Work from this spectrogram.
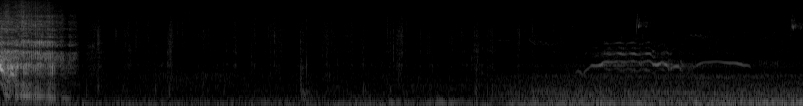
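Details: Wild horse at the Salt River in Arizona, in a story of a baby horse separated from his mother, recorded with a long-range microphone: after a loud opening burst and quiet hoof clicks, one wavering, harmonic whinny rises and falls near the end.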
